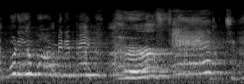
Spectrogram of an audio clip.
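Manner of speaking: high, loud, laughing protest; exasperated. Retold or imitated. Woman arguing with God, high exasperated laughing protest. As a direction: throw the question up at God, half laughing.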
